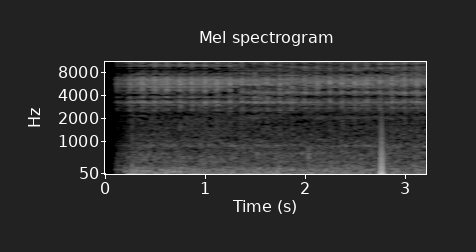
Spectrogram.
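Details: HP Pavilion 15 laptop dismantled to a bare motherboard with minimal attachments: a thin, steady high-pitched screech with a faint fluttering pulse, like an insect, that persisted.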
